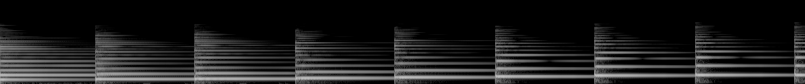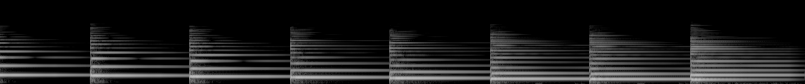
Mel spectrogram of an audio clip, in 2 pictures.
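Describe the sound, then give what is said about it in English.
A melodic minor scale, with raised sixth and seventh, played as sixteen evenly spaced notes, one per second, climbing through eight tones and then stepping back down; each note is bright and harmonic-rich with a gradual decay, heard alone. “The third minor scale is called the melodic minor scale, and it not only has a raised 7th, like the harmonic minor scale does, but it also has a raised 6th.”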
